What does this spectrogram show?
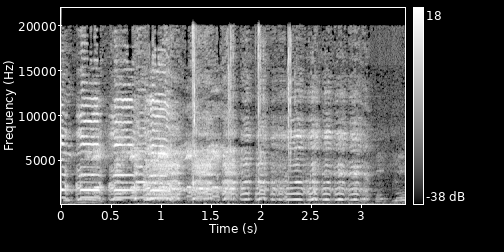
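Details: Kukuak balenggek roosters crowing during a contest final in Ampang Kualo, Kota Solok, 8 September 2024; dense overlapping crows with wavering, looping notes run throughout, broken by sharp clicks.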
